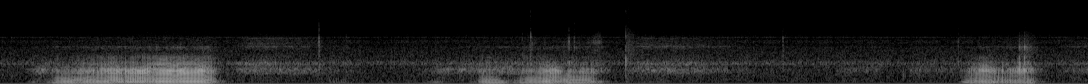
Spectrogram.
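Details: Female human snoring: loud, rattling, rough breathing noises recurring every few seconds with quiet gaps between them.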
